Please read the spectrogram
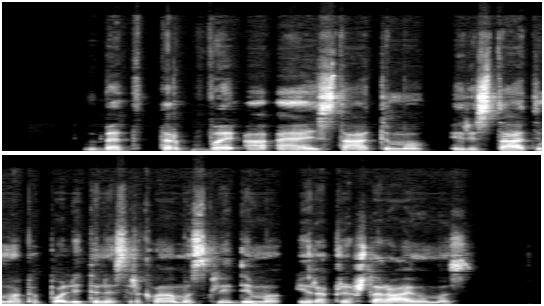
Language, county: Lithuanian, Panevėžys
